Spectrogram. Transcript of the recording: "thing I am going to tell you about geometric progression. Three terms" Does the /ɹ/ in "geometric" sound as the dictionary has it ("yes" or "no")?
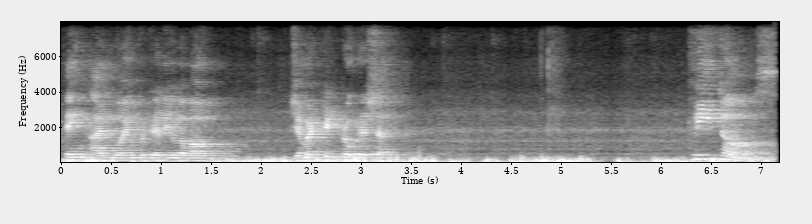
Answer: no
